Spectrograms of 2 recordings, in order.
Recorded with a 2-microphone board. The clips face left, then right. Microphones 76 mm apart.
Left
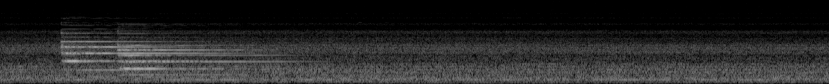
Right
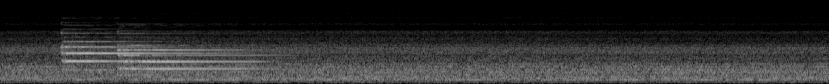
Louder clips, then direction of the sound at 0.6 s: Right 5 dB; 40° right (ahead or behind).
